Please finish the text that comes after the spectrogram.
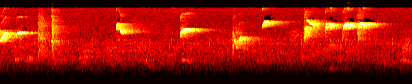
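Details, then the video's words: Actively singing male sunbird, used to train young birds that do not yet sing: spaced, very high whistled notes, each short and slightly falling, given about twice a second with tiny chips between. "Kolibri Ninja Jantan Gacor buat masteran yang masih bisu"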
